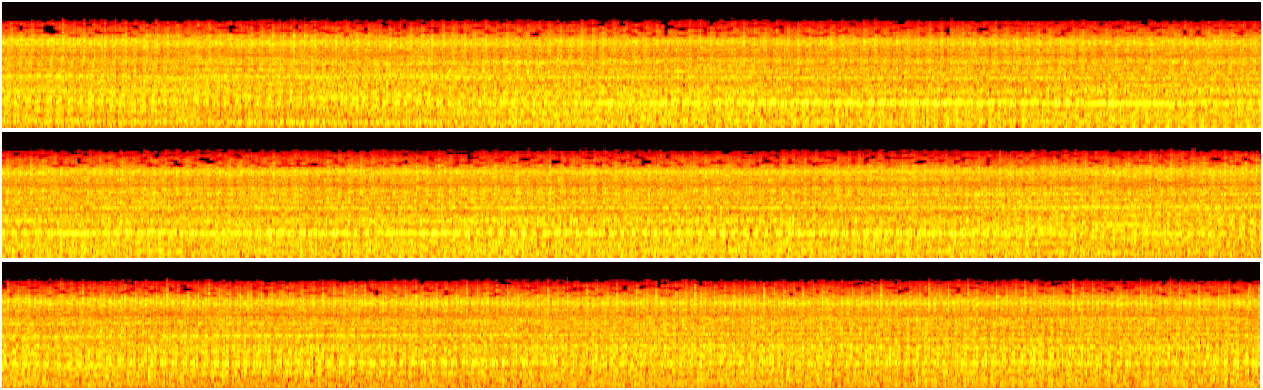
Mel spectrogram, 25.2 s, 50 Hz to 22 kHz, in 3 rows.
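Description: A faulty 13-horsepower small engine runs continuously at steady speed, loud and close, with a rattling, buzzing drone and no voices.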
